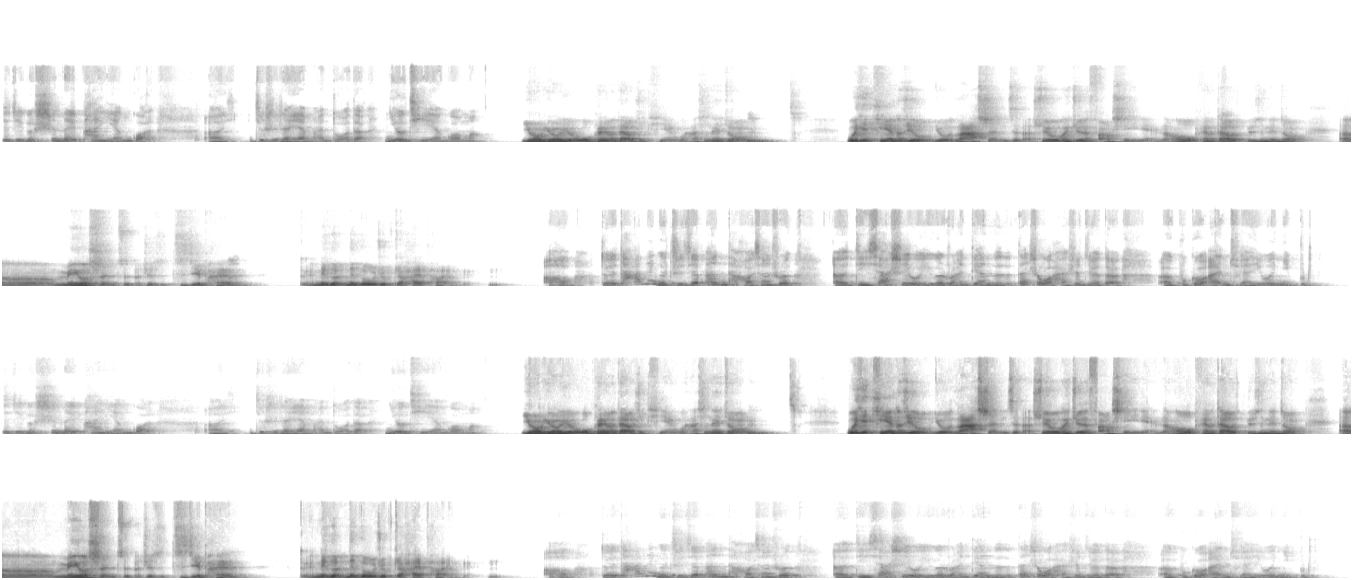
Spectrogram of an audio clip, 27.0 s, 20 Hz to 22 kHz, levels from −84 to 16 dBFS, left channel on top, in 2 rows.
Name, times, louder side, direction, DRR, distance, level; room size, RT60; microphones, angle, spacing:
voice 1, 0.0-4.8 7.4-7.7 10.8-10.9 12.2-12.3 15.7-15.9 18.9-26.6, left 2 dB, 55° left, 1.2 m, -34 dB
voice 2, 5.2-7.5 8.5-13.0 13.4-15.9 16.5-18.0 18.4-18.5, right 2 dB, 75° right, 0.9 m, -21 dB
16.0 x 9.3 x 4.8 m
head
